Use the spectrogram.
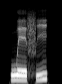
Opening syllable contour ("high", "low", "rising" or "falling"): low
